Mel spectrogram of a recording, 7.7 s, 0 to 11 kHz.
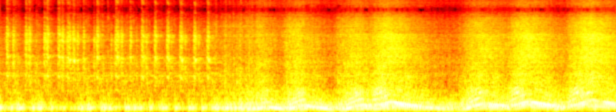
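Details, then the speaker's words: Honda CB400 Four after all tappets reset at compression stroke: starts and settles into a quiet, smooth idle with light blips, no top-end clicking; valve noise cured. "Oh yeah, well quiet. Yeah, smooth as anything. Bloody hell, I'm happy with that. Yeah, that's well smooth now."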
